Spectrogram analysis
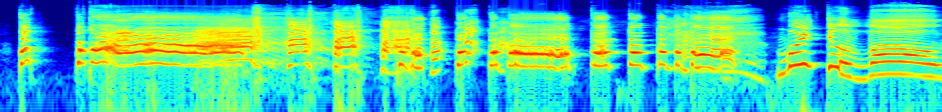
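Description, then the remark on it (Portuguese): Several high-pitched voices of people imitating a chicken squawk and cluck in quick, choppy bursts, loud, with brief shrieky calls and sliding cackles mixed in, as part of a call-and-response game. “Seu rei mandou dizer que todo mundo imitasse uma galinha!”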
